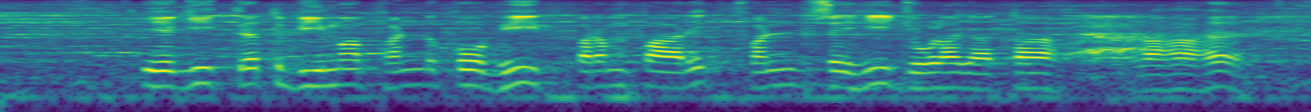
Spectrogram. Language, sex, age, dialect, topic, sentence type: Hindi, male, 25-30, Awadhi Bundeli, banking, statement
